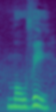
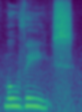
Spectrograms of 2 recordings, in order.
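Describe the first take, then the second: First: "Mauvais" ending on an open vowel, no final S; French masculine pronunciation. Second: "mauvaise" ending on a voiced Z sound; French feminine pronunciation. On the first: Teacher models the masculine adjective for learners, French masculine pronunciation. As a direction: say "Mauvais" with its last consonants silent. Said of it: "What is the pronunciation?". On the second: Teacher shows what the extra E does, French feminine pronunciation. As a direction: sound the final consonant in "mauvaise" as Z. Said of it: "the pronunciation becomes mauvaise".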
